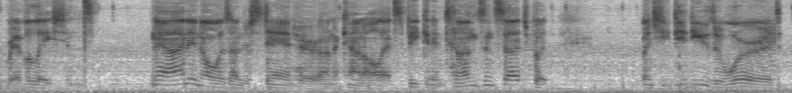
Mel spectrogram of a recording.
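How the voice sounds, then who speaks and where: An actor playing a cocky, folksy Texan hacker outlaw with a wry drawl in a video game cutscene. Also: male voice, on the low side, background noise. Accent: American South, Texan.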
